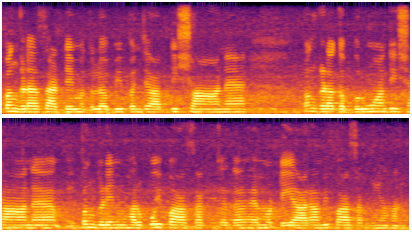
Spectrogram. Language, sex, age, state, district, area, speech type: Punjabi, female, 30-45, Punjab, Mansa, rural, spontaneous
